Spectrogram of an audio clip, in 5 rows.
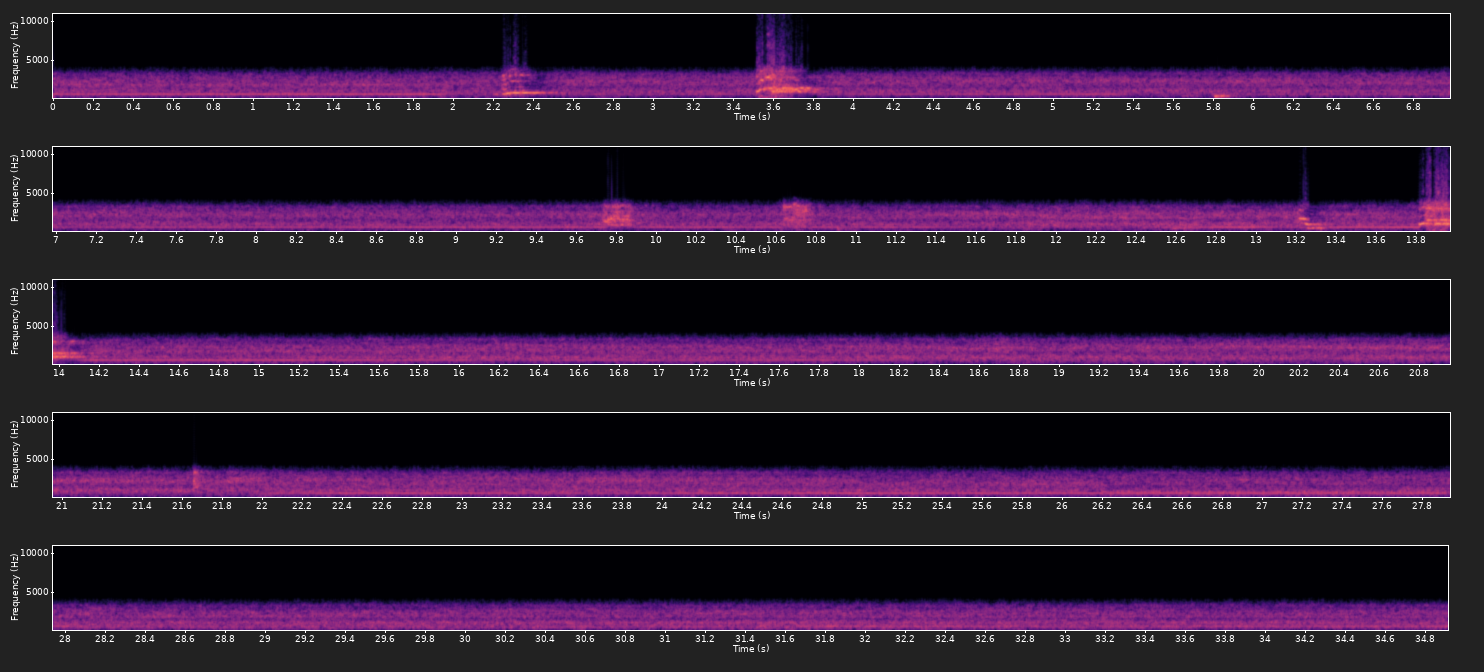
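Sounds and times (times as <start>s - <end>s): vacuum cleaner motor whine: 0.0s - 34.9s
dog barking and yipping: 2.2s - 2.6s, 3.5s - 4.0s, 9.7s - 11.0s, 12.6s - 14.3s.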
